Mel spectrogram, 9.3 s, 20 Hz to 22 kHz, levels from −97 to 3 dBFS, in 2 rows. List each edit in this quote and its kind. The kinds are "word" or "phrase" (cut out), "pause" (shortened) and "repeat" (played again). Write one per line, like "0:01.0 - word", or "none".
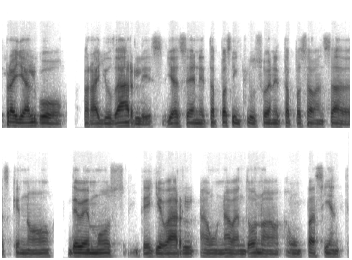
0:02.2 - word
0:03.1 - word
0:06.3 - word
